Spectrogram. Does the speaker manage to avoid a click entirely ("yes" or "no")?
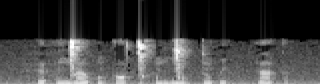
no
